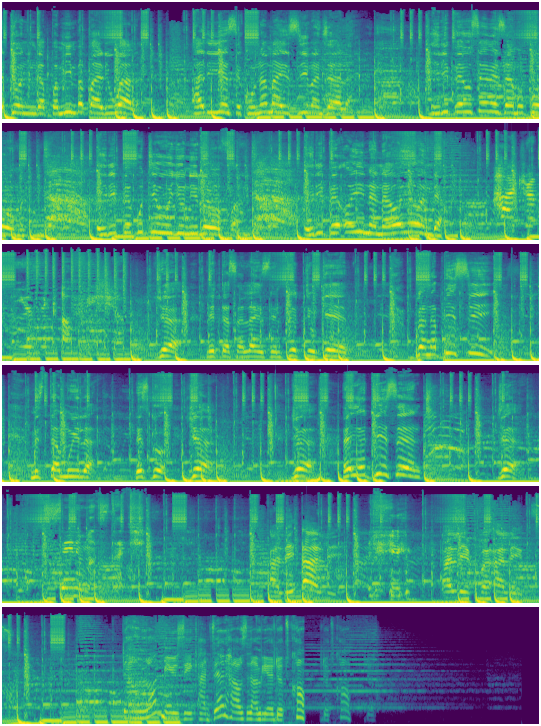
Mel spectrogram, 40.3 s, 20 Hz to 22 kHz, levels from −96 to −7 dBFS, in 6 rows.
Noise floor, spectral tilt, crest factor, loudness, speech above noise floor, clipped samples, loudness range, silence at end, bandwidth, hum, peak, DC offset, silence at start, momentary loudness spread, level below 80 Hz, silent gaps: -72 dBFS; -4 dB/octave; 12 dB; -14 LUFS; 60 dB; under 0.1%; 4 LU; 2.15 s; 18.5 kHz; none; 0 dBFS; under 0.1%; 0 s; 8 LU; -18 dBFS; none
